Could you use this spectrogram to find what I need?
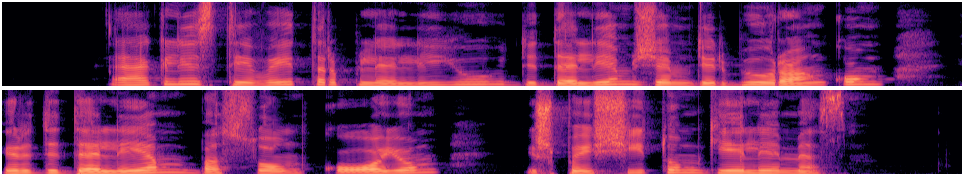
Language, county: Lithuanian, Kaunas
